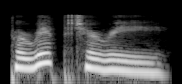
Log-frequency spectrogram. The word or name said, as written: periptery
